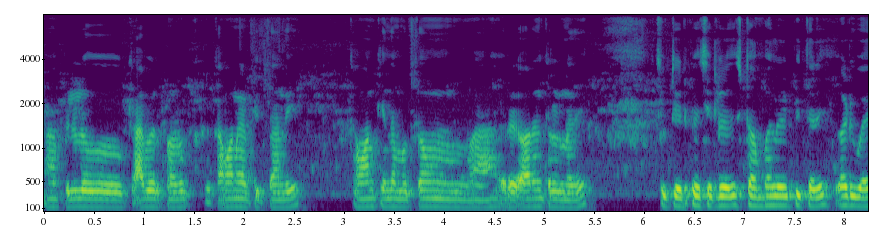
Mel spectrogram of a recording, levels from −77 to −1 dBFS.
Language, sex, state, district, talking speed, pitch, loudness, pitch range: Telugu, male, Andhra Pradesh, Srikakulam, 85 wpm, 125 Hz, -18 LUFS, 120-140 Hz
